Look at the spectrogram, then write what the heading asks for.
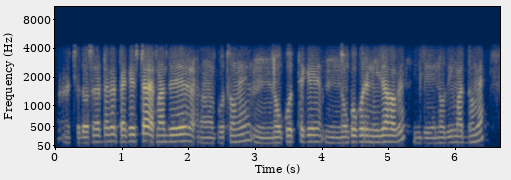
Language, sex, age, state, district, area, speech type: Bengali, male, 30-45, West Bengal, Purulia, urban, conversation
